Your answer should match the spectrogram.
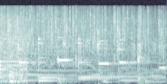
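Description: Electronic game-centre music: a simple synthesized melody of held notes stepping in pitch, with the crane machine's claw carrying its prize.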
